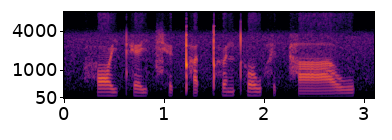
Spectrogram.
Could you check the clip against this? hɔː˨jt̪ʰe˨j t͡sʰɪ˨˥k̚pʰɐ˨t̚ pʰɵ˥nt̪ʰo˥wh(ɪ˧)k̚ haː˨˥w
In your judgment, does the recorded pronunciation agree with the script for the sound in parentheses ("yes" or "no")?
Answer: yes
